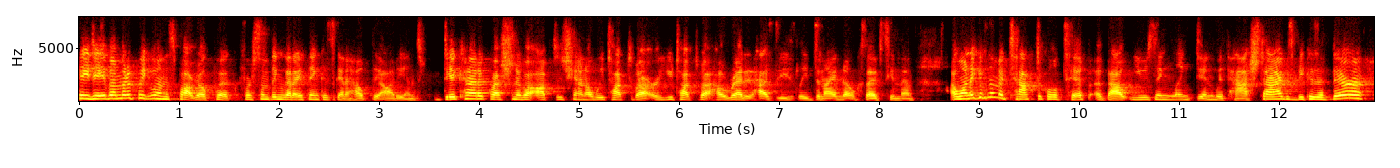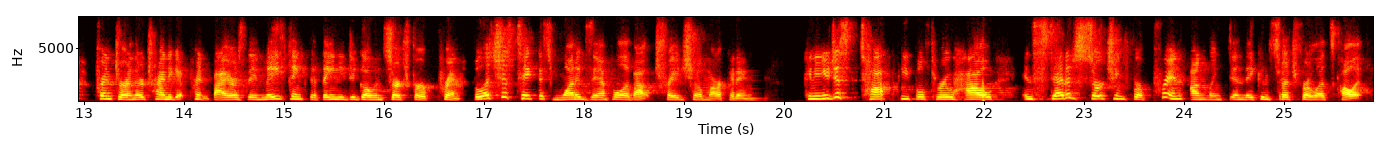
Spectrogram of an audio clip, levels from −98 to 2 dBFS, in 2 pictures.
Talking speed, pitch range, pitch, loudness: 270 wpm, 175-235 Hz, 200 Hz, -24 LUFS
